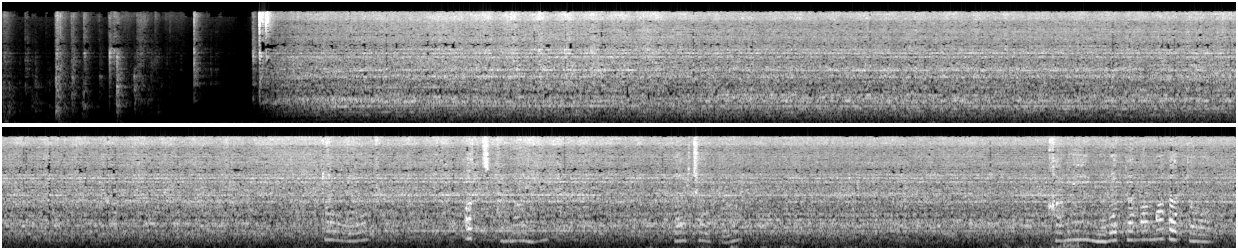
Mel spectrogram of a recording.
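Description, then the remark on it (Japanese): A hair dryer switches on after a brief quiet start and blows steadily and loudly, a constant whoosh of air as someone dries another person's hair, with a soft voice faintly audible beneath it now and then. “髪乾かしてあげる。じゃあここに座って。ドライヤーしていくよ。”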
